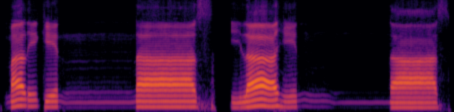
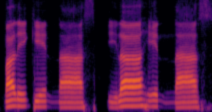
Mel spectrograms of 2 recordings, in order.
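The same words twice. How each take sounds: First: The nasal sound is held long. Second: The nasal sound is cut short, rushed. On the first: The speaker calls it right. "harus digunakan" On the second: The speaker calls it wrong. "Gak boleh ... itu terlalu terburu-buru ya di dalam gunahnya"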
